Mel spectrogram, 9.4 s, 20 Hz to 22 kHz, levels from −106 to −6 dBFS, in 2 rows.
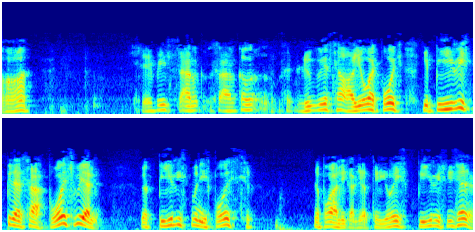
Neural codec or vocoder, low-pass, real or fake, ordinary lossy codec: codec, 16 kHz, 8 kbps, FunCodec, trained on LibriTTS, 25 frames a second; 7.2 kHz; fake; MP3, 32 kbps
